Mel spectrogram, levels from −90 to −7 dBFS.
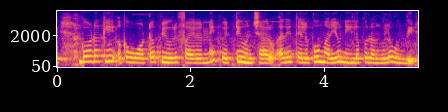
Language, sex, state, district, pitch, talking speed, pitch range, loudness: Telugu, female, Telangana, Mahabubabad, 250 Hz, 145 wpm, 235-275 Hz, -11 LUFS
